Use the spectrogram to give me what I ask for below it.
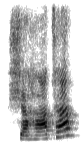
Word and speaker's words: Chehata: with you am I your last name is she hotter yes okay I wanted to make sure I pronounce that correctly I get a start for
